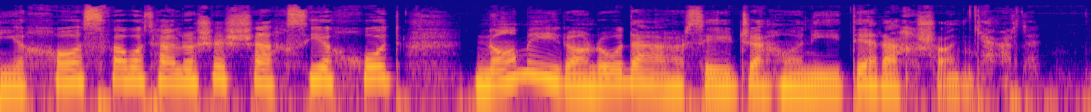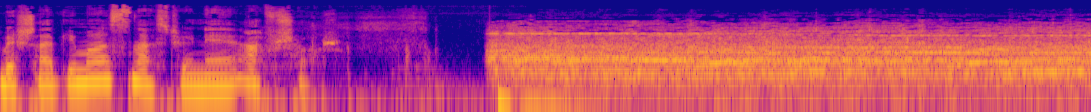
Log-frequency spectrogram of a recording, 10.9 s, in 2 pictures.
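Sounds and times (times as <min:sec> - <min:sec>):
speech: 0:00.0 - 0:07.3
crowd cheering: 0:07.9 - 0:10.9.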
